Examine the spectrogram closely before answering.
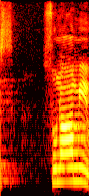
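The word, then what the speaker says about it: tsunami: और इंग्लिश में तो प्रोनाउंसिएशन में चूंकि अब देखिए एक ही सुनामी वर्ड है, टी से शुरू हो रहा है, वो वहाँ टी साइलेंट है, क्योंकि ये सुनामी अब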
